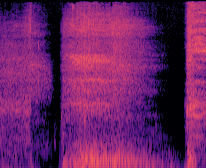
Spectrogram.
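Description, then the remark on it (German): A voice imitates an actor's gruff, grumbling huff: one long, breathy exhale lasting over a second, fairly loud, with a short breath before it and a sharp intake after. “Schnauft auch meistens nur so aus.”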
